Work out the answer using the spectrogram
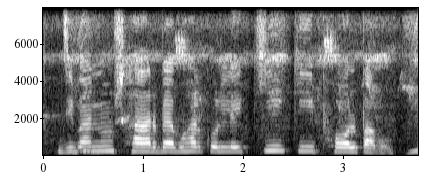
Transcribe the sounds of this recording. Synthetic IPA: d͡ʑibanuʃaɾbɛboɦaɾkoɾlekikifʰɔlpabo

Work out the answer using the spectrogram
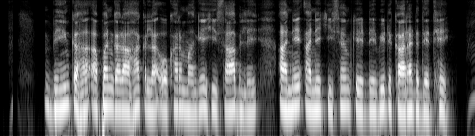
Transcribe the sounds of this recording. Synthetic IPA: bẽːŋkɦʔɐpənɡɐɾaːɦəklɐʔoːkʰəɾmãːŋɡeɦɪsaːbleːaneʔɐneːkisəmkeɖeːbɪɖkaːɾəʈd̪eːt̪ʰeː

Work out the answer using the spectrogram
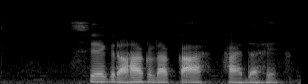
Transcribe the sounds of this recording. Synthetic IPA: seɡɾaɦəklakapʰaːjd̪aɦɛ

